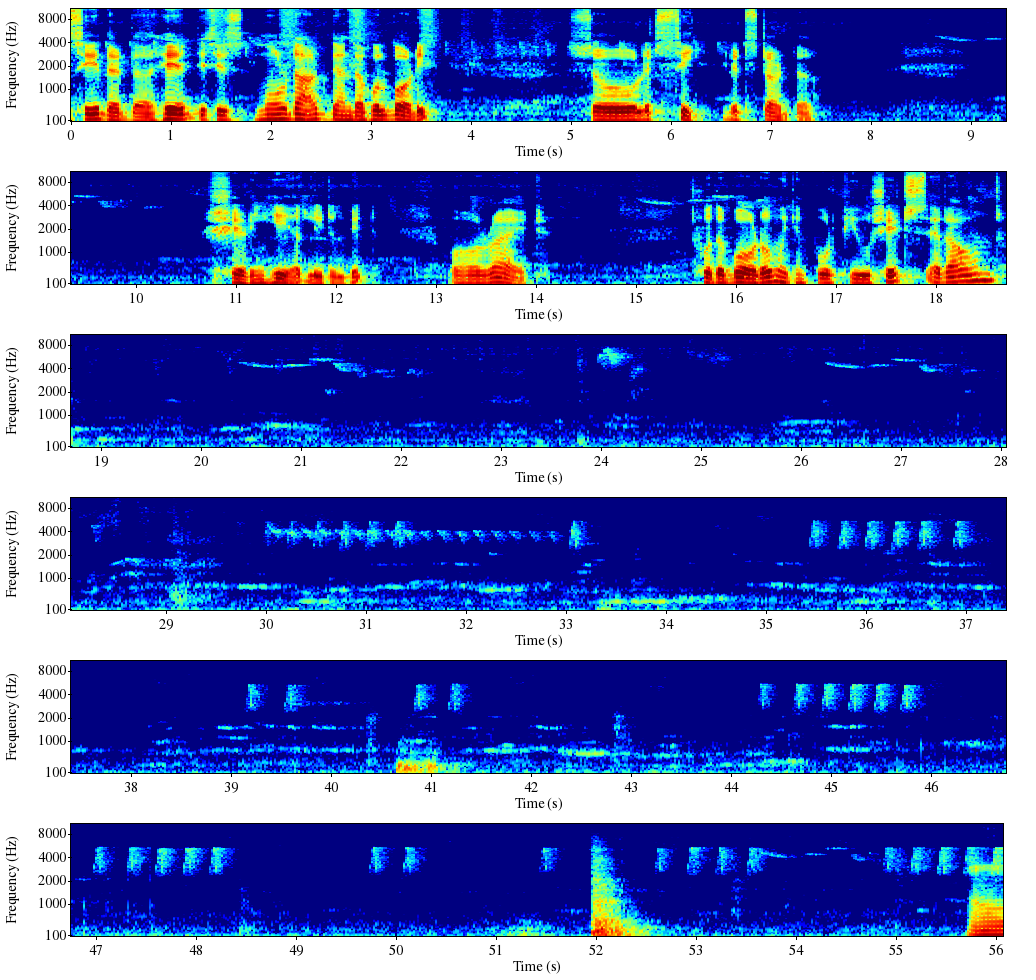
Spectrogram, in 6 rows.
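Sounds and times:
small bird chirping trills: 0:00.0 - 0:56.0
pencil shading on paper: 0:00.2 - 0:04.8, 0:17.4 - 0:29.4.

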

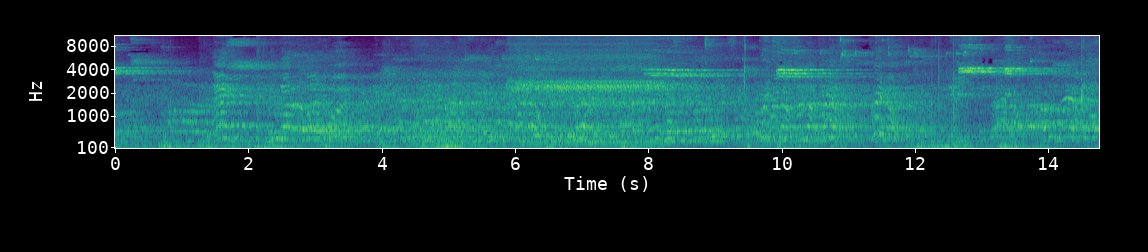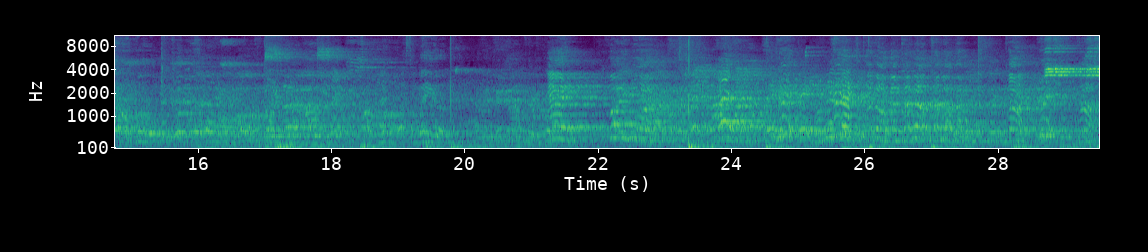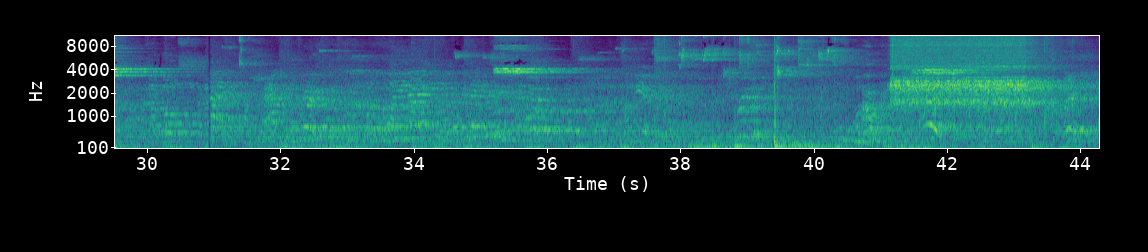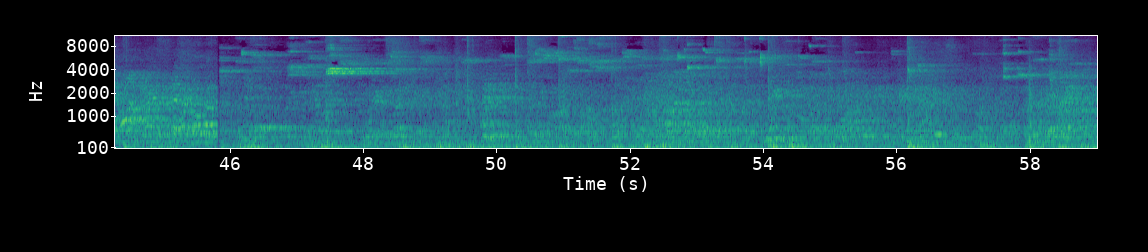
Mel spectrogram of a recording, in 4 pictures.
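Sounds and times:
players' voices echoing: 0:00.0 - 0:57.6.

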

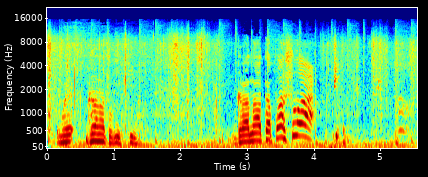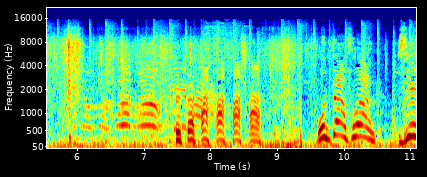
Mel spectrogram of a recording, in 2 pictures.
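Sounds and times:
background music: 0:00.0 - 0:11.0
voices calling out: 0:00.0 - 0:11.0.

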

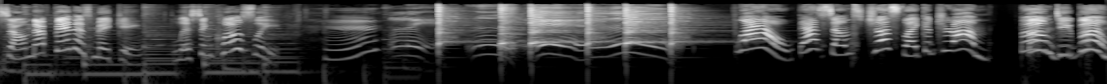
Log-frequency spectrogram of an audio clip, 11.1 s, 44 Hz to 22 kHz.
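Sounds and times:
spoons drumming on a pot: 0:04.4 - 0:07.6.

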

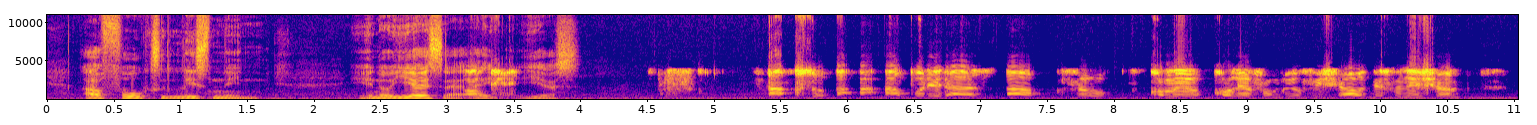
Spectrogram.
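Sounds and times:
man speaking: 0:02.3 - 0:04.0.

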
